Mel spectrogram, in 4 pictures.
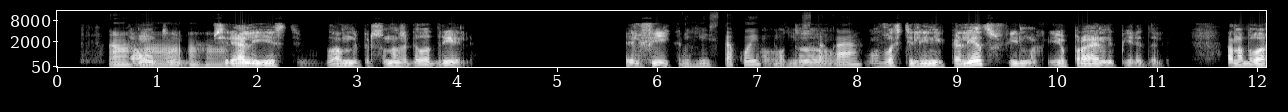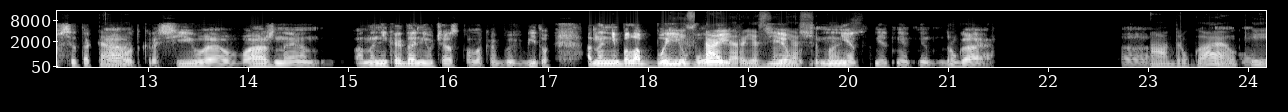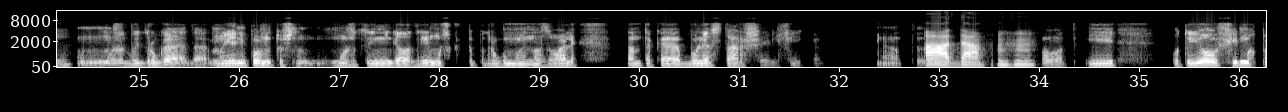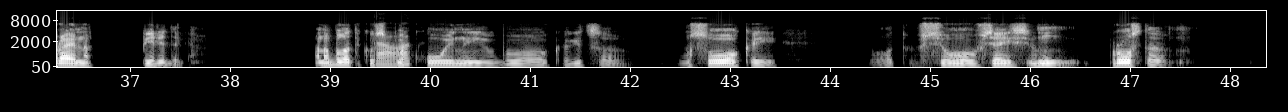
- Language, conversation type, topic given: Russian, podcast, Что делает экранизацию книги удачной?
- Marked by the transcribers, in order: tapping; other background noise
